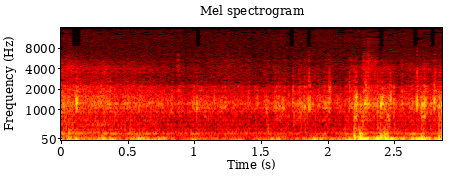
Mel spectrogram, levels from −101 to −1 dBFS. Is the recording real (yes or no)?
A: yes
